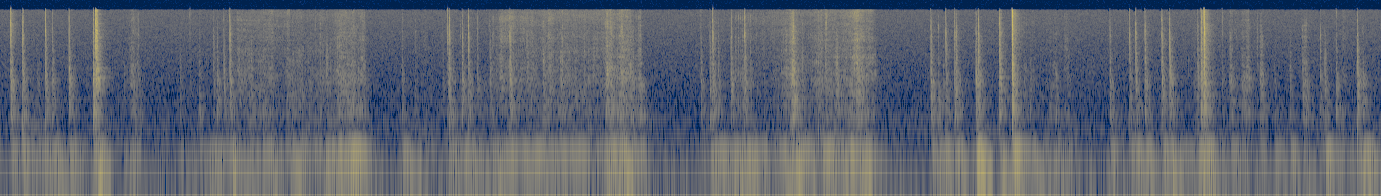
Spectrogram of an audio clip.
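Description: Long blue nails tap and scratch a round, hollow basket woven from thin bamboo strips in an open diamond lattice. Crisp, bright clicks and dry scratching come in irregular bursts over a low, steady hum that cuts in and out, with each tap dying away almost instantly.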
